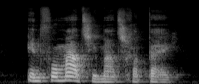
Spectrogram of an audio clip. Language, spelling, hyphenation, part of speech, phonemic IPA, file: Dutch, informatiemaatschappij, in‧for‧ma‧tie‧maat‧schap‧pij, noun, /ɪn.fɔrˈmaː.(t)si.maːt.sxɑˌpɛi̯/, Nl-informatiemaatschappij.ogg
- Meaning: information society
